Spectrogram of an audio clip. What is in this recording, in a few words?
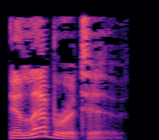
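"elaborative", British English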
